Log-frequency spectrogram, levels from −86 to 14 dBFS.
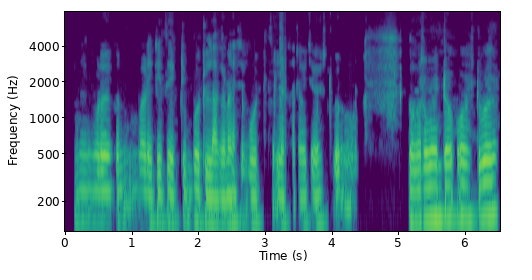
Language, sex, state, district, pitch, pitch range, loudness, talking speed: Bengali, male, West Bengal, Paschim Medinipur, 120 Hz, 110-125 Hz, -17 LUFS, 165 wpm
